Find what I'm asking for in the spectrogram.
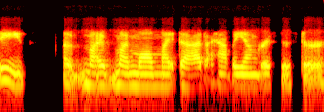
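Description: A woman speaking at a moderate pace. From Mexico, Ciudad Juarez. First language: Spanish. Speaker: engineering manager. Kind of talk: interview.

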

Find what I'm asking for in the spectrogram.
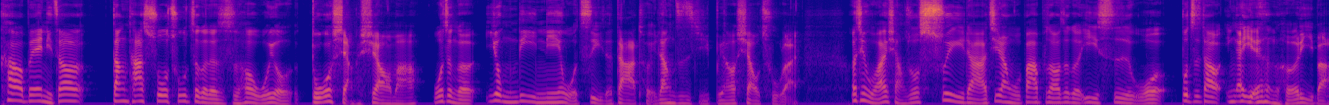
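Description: On a very clean recording with a silent background, a man speaks at a moderate pace with a fairly high pitch and very wide pitch swings. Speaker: podcast host. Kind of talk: casual storytelling monologue.

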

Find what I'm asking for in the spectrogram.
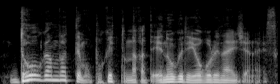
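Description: A man's fairly low voice with a dark, mellow tone, very fast and swinging very widely in pitch, in a dry, close sound with no echo. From Nagasaki, Japan (Shimabara). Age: 20s. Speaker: comedian. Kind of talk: solo monologue. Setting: studio.

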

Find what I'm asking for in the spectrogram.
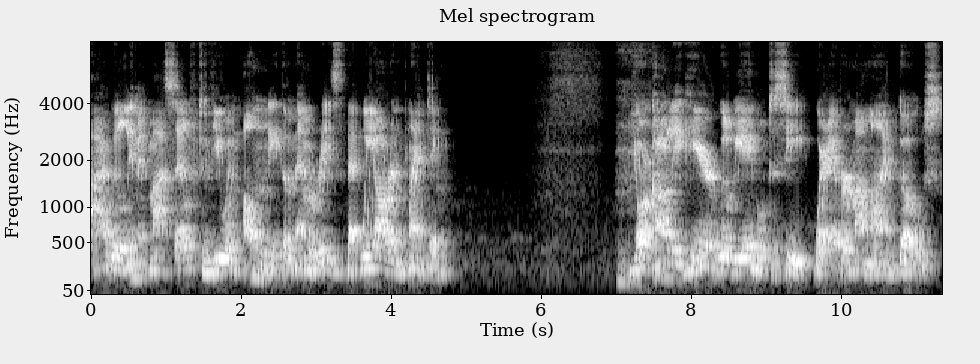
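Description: There is a slight echo as a man does a put-on character voice at a medium pitch and moderate pace.

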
